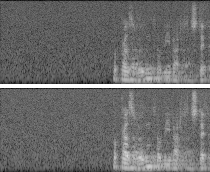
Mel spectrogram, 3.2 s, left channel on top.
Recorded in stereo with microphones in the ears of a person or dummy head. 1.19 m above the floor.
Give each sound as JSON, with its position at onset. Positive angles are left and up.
{"t": 1.7, "sound": "a man speaking", "side_deg": -20, "distance_m": 3.5}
